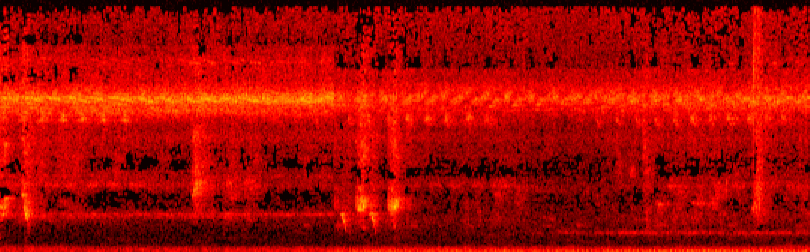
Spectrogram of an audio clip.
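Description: Brief high bird chirps, a few near the start and a quick cluster about five seconds in, over a faint low rumble that grows louder in the second half.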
